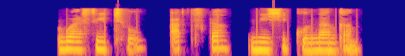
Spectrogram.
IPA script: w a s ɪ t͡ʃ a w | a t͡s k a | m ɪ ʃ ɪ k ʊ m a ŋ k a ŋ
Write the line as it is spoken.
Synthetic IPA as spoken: w a s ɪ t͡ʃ a w | a t͡s k a | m ɪ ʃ ɪ k ʊ n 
